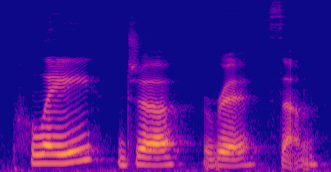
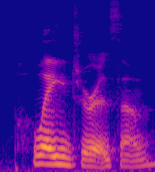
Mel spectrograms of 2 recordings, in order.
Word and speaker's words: plagiarism: lot of places so in plagiarism there are four syllables the first one is play the second one is just so swap then we have Rick and then some so another schwa plagiarism plagiarism with the winner on the first next up we have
